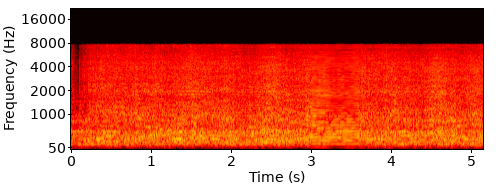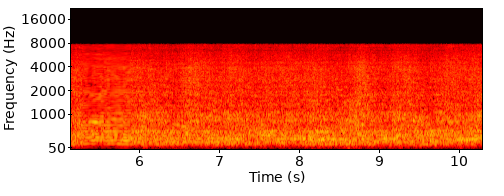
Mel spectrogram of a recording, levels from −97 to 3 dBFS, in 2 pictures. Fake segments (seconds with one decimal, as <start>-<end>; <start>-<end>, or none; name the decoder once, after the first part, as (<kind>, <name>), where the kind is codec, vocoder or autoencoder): 3.0-3.6 (vocoder, HiFi-GAN); 5.3-5.9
